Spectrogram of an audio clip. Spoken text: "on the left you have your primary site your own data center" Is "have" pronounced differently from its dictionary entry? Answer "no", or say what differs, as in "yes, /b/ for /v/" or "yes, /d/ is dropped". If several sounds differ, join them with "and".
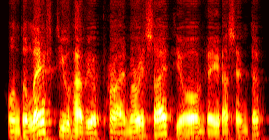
no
